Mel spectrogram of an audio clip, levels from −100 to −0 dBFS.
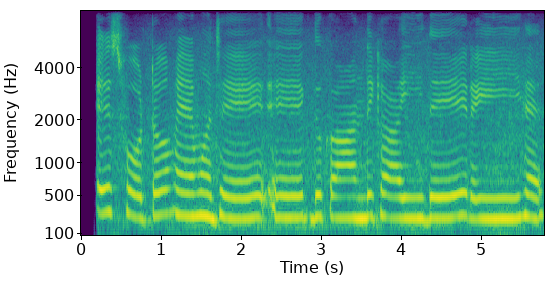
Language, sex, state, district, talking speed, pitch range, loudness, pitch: Hindi, female, Madhya Pradesh, Umaria, 105 wpm, 235-260 Hz, -10 LUFS, 245 Hz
